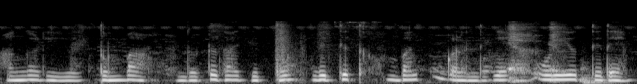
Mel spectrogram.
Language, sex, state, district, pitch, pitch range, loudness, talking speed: Kannada, female, Karnataka, Bellary, 200 Hz, 185-215 Hz, -15 LUFS, 65 wpm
